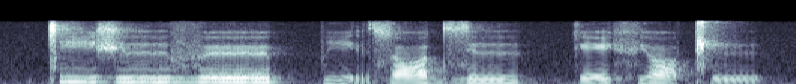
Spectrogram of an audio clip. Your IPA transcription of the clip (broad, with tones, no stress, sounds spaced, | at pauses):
ǀ i˦ ʒ ɨː˦ v øː˦ pː i˨ r z ɔ˨˦ d z ɨː˦˨ kː e˨ fʲ ɔ˦˨ ǁ ɨ˨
